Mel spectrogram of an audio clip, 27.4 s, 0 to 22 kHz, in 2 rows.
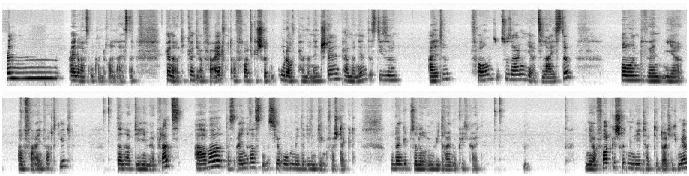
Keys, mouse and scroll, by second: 14.0 click, 15.6 click, 18.5-23.7 drag, 26.1-26.5 scroll down 1.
